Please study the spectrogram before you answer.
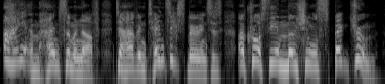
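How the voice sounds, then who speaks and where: An actor playing a vain, athletic talking appliance in a dating game, pompous and petulant, with flamboyant, condescending, wordy delivery. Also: male voice, very high voice, big pitch swings, normal speed, no room sound, clean studio sound. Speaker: video game character actor. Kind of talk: theatrical dating-game character acting.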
